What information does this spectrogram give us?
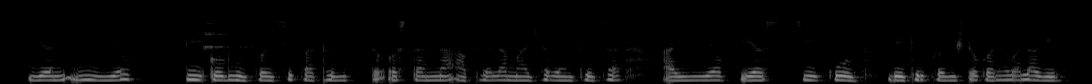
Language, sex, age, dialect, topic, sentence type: Marathi, female, 25-30, Varhadi, banking, statement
